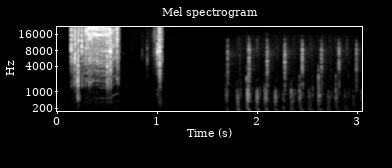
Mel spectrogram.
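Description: An instant camera fires with a sharp mechanical snap and a brief click, then its motor whirs with a rapid, rattling buzz as the film is pushed out, steady for over a second.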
